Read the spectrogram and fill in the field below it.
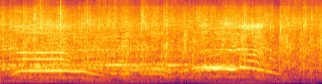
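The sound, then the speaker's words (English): An audience claps for Jesus, dense and steady for about four seconds, a loud wash of many hands. Sustained tones and voices carry beneath the clapping. “Come on, give Jesus a great big hand clap.”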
